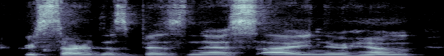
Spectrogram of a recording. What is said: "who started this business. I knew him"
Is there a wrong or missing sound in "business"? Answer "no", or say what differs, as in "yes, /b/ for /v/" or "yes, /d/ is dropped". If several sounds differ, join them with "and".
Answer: no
